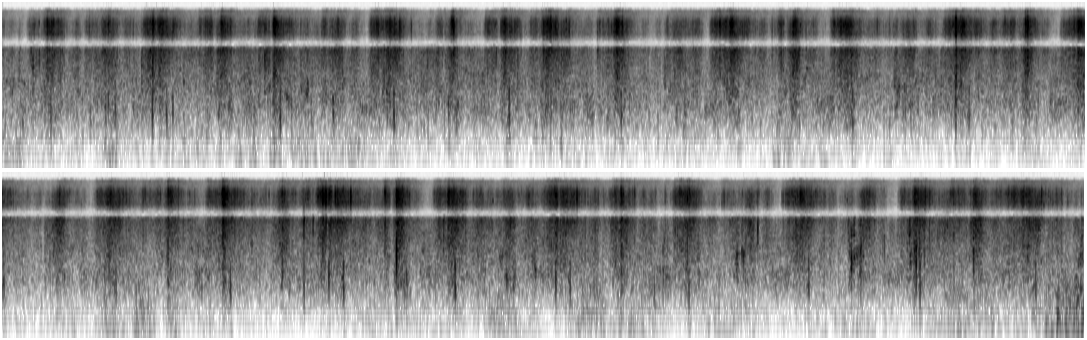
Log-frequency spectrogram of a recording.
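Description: Footsteps crunch steadily through packed snow.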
